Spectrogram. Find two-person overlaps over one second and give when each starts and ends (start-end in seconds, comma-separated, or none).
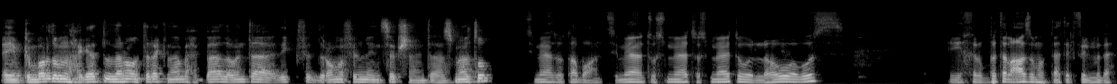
none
